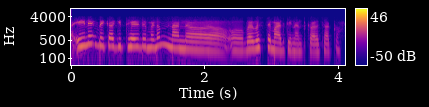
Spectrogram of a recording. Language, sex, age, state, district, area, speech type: Kannada, female, 30-45, Karnataka, Koppal, rural, conversation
